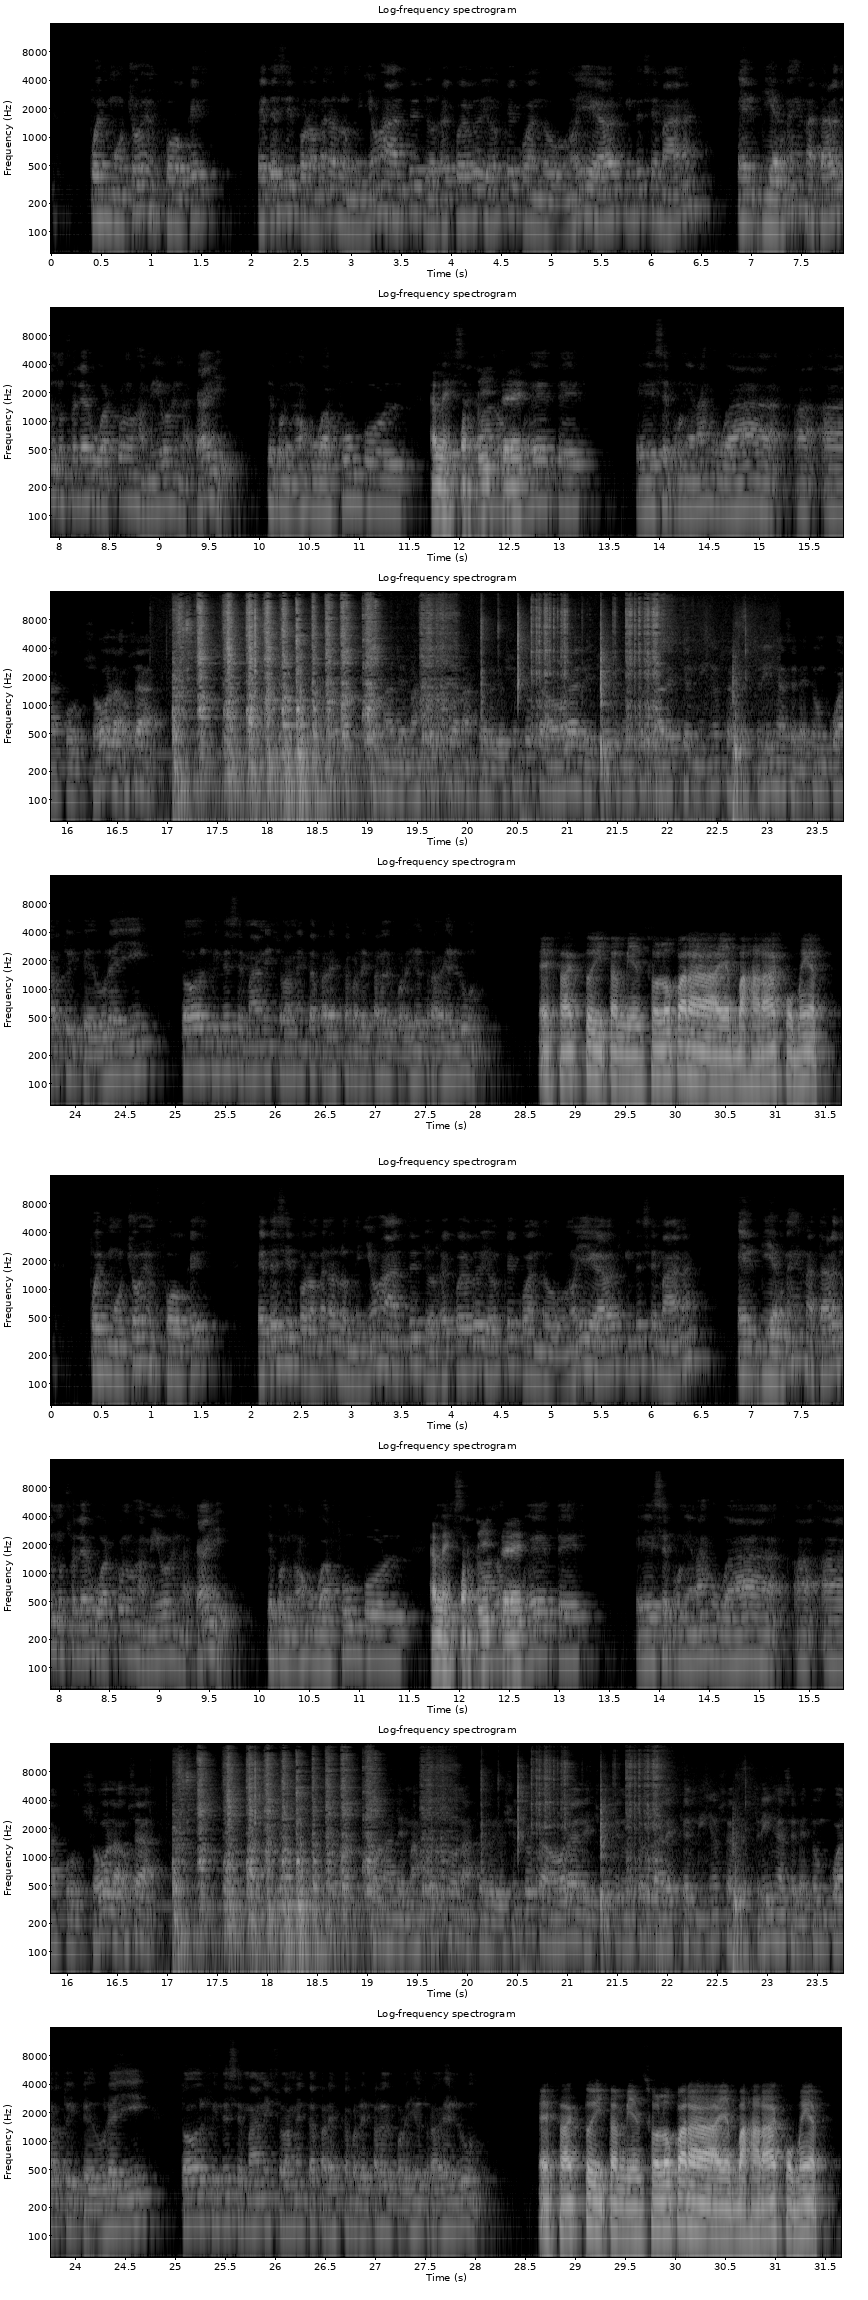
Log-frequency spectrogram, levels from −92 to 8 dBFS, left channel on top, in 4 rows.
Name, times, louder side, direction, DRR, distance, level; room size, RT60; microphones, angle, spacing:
voice 1, 0.4-1.5 2.1-6.4 6.9-9.7 10.1-11.4 11.8-13.2 13.8-16.8 17.5-24.7 25.1-28.0, right 1 dB, 50° right, 6.4 m, -48 dB
voice 2, 11.7-12.6 28.6-31.4, right 4 dB, 70° right, 0.6 m, -31 dB
sound 1, 17.1-19.2 19.5-21.0 21.3-22.0 22.7-22.8, left 6 dB, 35° left, 0.8 m, -38 dB
13.0 x 8.1 x 5.1 m
head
